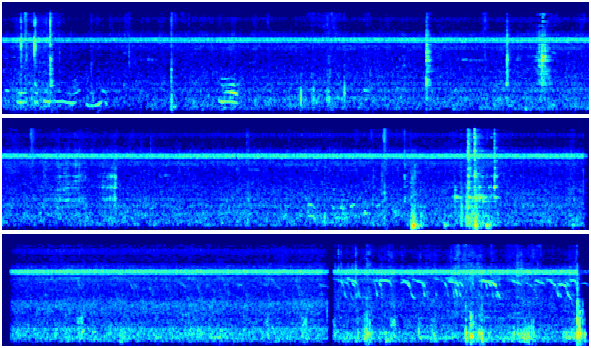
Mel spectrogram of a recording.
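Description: Insects chirring in a steady high-pitched drone, with scattered knocks and rustles. Near the end, short rapid chirps join in.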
